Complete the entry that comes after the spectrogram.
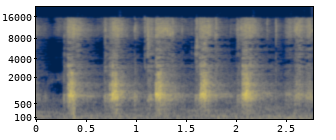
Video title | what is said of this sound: बच्चो के लिए क्रिस्पी क्रंची मैक्रोनी कुरकुरे- Crispy Crunchy Macroni Kurkure for Children | इसकी आवाज़ सुनिए कितनी कुरकुरी है।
